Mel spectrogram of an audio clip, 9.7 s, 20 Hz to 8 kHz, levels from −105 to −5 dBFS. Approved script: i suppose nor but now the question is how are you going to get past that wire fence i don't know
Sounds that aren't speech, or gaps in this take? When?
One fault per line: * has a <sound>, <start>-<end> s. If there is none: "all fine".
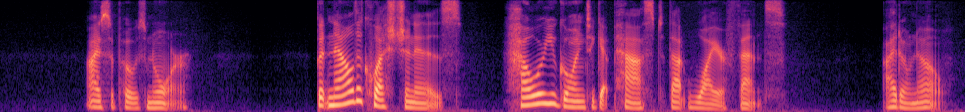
all fine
